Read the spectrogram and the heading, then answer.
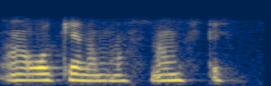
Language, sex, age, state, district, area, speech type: Telugu, female, 18-30, Andhra Pradesh, Nellore, rural, conversation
